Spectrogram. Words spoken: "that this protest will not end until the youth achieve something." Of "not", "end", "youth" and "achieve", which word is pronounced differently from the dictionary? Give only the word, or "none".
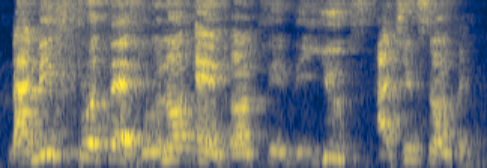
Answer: youth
